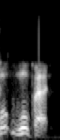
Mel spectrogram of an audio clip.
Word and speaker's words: Wopat: Is it Wopat? Did I pronounce it right? – Wopat.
